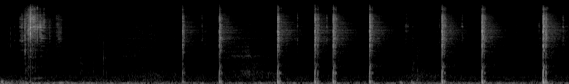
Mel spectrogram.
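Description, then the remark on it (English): A series of about ten sharp, bright metallic clinks from metal kitchen tongs taken from a kitchen drawer, like a thin stick tapping metal, coming in an uneven rhythm after an initial louder clack, with no voices. “Two chopsticks. Close. Chopstick and think metal.”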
